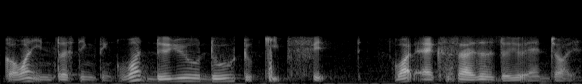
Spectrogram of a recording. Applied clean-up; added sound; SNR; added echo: none; none; none; none.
